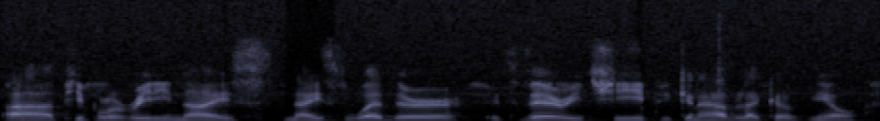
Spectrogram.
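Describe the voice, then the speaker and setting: A Frenchman guesting on a podcast talks casually over a remote call from his home in Bali, in a medium-pitched, level, brisk and somewhat dark voice. The recording is low quality. He sounds hesitant, fills his speech with fillers and restarts, and laughs often during the interview chat.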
